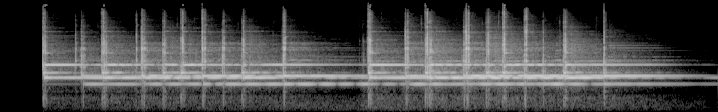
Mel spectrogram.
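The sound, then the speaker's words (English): A bright, bell-like alarm melody recorded with live acoustic instruments: a quick run of struck, ringing notes, then a second matching phrase, with the tones sustaining and slowly fading at the end. “And again, because it's recorded with live instruments and it's an acoustic sound source, I think it brings a slightly different quality to the approach of having an alarm.”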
